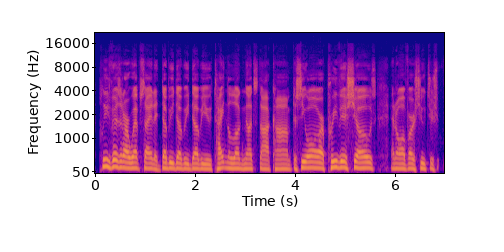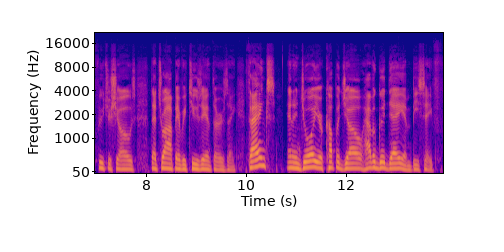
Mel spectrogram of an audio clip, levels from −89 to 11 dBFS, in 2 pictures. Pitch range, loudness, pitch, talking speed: 130-155 Hz, -20 LUFS, 145 Hz, 170 wpm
